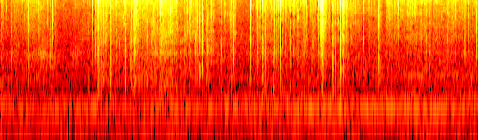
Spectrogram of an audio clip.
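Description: Hollow, brittle rolls of dry yellow soap curls are squeezed and crushed between fingertips with lavender-painted nails over a pile of yellow soap flakes. Dense, bright crinkling crunches and snaps come in quick bursts over a faint steady low hum, with the sharpest cracks near the end.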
